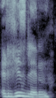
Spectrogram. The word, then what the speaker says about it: Ghislaine: ouais alors du coup je m'appelle Rizlaine ok ça s'écrit Ghislaine donc un prénom assez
